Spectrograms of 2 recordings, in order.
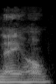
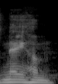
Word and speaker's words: Nahom: Is it pronounced Nahom? – Yeah. I mean, you can. We don't know how it was pronounced anciently. – Okay. – The pronunciation guide in the Book of Mormon says Nahom.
